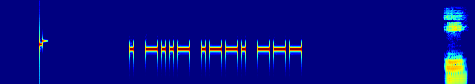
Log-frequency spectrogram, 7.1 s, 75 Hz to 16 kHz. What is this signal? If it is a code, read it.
Morse code, heard as a keyed tone, about 20 wpm, 700 Hz. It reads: EXPO
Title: Build A Word - 4 Letters At A Time - 8-Letter Words - 20wpm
